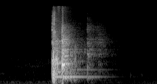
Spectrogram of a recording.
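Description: A single airgun shot fires a Lucky Seven 777 .357-caliber 120-grain steel-core pellet, one sharp close crack with a short metallic ring that dies away within half a second, alone in silence.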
